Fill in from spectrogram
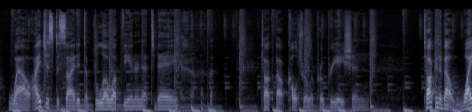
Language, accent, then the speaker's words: English; United States; I was born and raised in America, so the only perspective that I can speak from is from an American perspective. Now, I'm Puerto Rican on my mother's side of the family.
